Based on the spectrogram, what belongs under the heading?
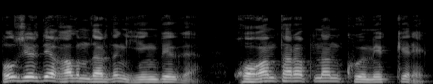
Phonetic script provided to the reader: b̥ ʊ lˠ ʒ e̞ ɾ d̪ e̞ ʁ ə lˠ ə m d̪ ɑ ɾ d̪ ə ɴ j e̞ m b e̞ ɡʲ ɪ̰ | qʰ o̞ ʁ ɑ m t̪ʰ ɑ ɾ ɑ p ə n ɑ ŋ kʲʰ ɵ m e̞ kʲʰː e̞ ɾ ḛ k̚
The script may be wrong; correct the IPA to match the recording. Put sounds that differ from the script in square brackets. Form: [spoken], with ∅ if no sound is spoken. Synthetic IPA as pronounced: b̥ ʊ lˠ ʒ e̞ ɾ d̪ e̞ ʁ [ɑ] lˠ ə m d̪ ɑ ɾ d̪ ə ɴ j e̞ [ŋ] b e̞ ɡʲ ɪ̰ | qʰ o̞ ʁ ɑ m t̪ʰ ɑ ɾ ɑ p ə n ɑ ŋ kʲʰ ɵ m e̞ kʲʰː e̞ ɾ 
